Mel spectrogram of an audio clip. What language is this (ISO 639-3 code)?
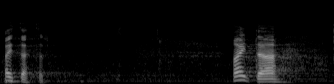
est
